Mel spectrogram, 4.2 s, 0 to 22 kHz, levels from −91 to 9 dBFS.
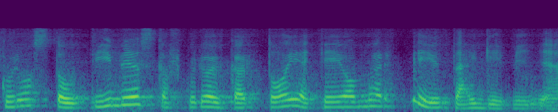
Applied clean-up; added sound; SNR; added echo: neural separator model SepFormer DNS4.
